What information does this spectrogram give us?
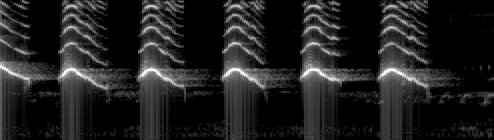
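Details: Javan myna repeating a clear arched whistle that rises then slides down, six times at steady intervals of about half a second, in a quiet setting.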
